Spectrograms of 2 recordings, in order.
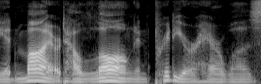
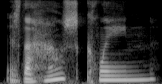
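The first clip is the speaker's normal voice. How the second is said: soft, slow, rising question; guarded question; 7 semitones higher, 6 dB quieter, slower than usual. A narrator's reading. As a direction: ask carefully with raised pitch. Grandma first asks in code.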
